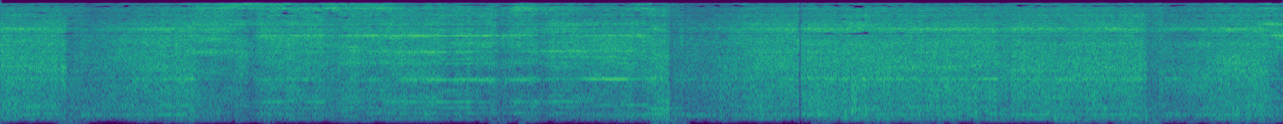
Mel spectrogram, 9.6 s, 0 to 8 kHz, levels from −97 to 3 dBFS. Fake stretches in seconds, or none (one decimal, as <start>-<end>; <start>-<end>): 0.0-9.6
